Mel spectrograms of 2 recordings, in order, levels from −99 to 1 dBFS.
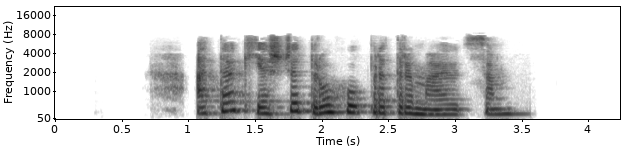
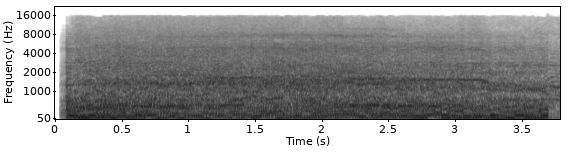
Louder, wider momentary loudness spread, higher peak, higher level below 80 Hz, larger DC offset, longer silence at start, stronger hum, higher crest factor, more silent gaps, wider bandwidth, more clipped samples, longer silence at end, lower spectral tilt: second, -18 LUFS vs -15 LUFS; first, 10 LU vs 2 LU; about the same, -2 dBFS vs -2 dBFS; second, -60 dBFS vs -24 dBFS; neither; first, 0.75 s vs 0.05 s; neither; first, 18 dB vs 12 dB; neither; second, 8 kHz vs 16 kHz; neither; first, 0.7 s vs 0 s; about the same, -4.5 dB/octave vs -5 dB/octave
